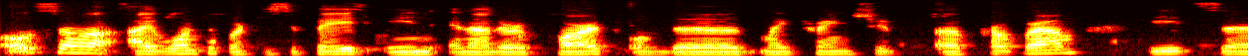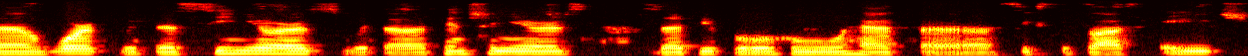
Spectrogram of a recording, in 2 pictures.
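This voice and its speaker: Speaking with a Polish accent, a man talks at a fairly slow pace in a medium-pitched voice with fairly even intonation. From Poland. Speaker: PhD student volunteer. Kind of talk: online presentation. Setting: online event. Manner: halting, many fillers.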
